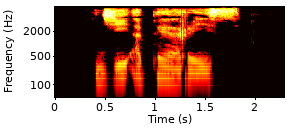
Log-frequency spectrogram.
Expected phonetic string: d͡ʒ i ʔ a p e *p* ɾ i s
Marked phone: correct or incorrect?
incorrect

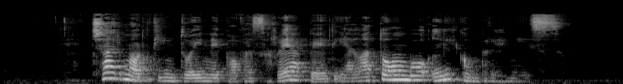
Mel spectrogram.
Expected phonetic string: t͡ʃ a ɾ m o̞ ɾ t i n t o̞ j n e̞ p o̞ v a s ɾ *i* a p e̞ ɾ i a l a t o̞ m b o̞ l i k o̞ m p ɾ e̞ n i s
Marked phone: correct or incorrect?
incorrect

